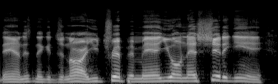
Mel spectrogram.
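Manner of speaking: reproachful, scolding telling-off tone. Retelling how Raheem looked at Jannard: imitating Raheem scolding. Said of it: "Raheem is looking at him like".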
